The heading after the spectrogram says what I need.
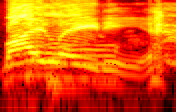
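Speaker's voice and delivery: screaming. Flinging burning material at enemies as an offering to a goddess: screaming.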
